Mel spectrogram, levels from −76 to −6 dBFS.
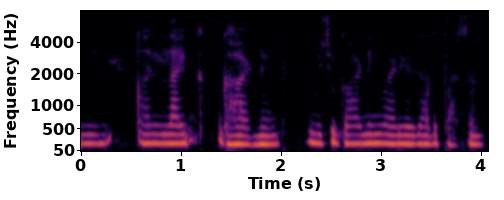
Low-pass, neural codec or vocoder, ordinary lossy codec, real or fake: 7.2 kHz; codec, 44.1 kHz, 7.8 kbps, DAC; none; fake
